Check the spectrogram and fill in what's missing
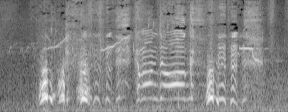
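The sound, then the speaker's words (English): A dog barks a few times, breaks into a drawn-out whining yelp, then lets out another short burst of barks. “Come on, dog.”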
